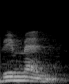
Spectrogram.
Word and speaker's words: women: can dash men and women that's how you pronounce women you say woman but you say women so more than one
